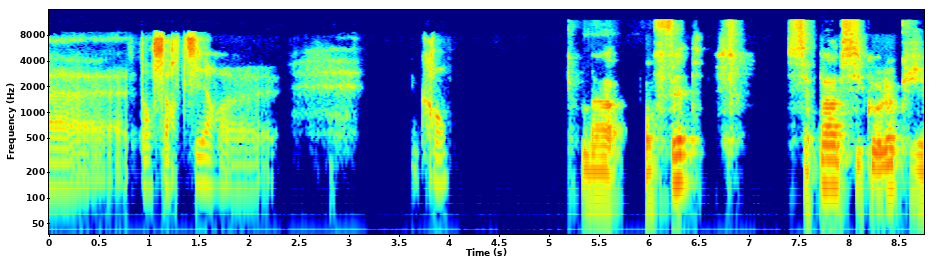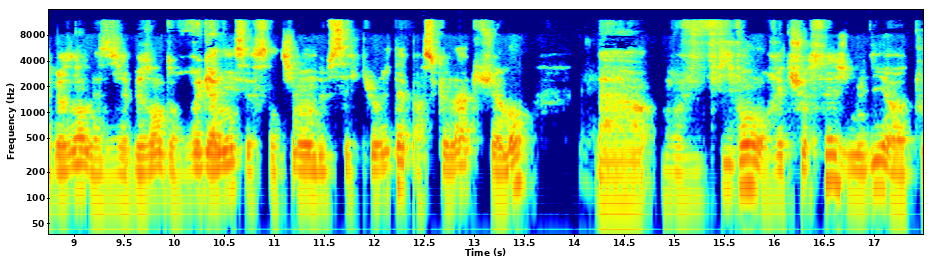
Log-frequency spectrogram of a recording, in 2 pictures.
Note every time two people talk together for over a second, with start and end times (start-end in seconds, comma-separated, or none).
none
